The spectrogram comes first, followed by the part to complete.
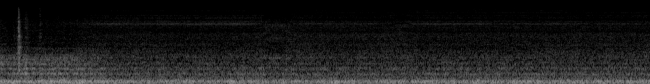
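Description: Steady low hum and airy hiss of bench machinery running, with one faint click just after the start.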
